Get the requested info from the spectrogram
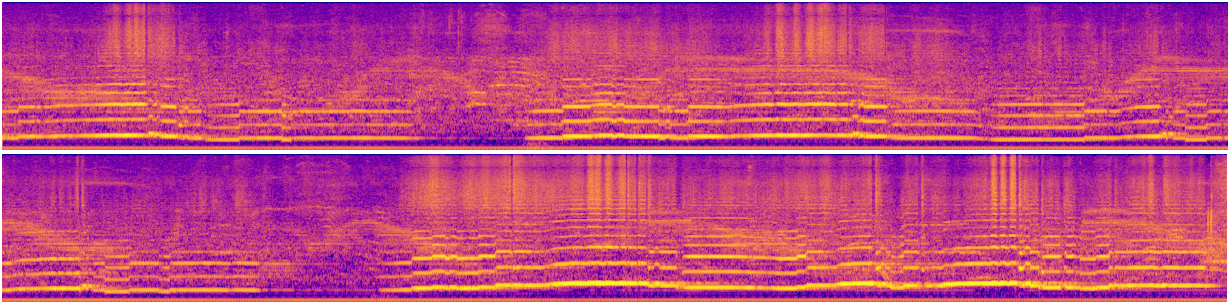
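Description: Two flutes playing a slow, calm melody live, with long held notes and short breaks between phrases, over a steady low drone.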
